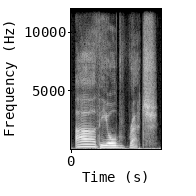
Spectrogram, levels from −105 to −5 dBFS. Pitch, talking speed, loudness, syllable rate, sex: 180 Hz, 175 wpm, -16 LUFS, 3.3 syllables/s, female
